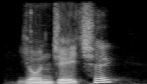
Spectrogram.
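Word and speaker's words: Jędrzejczyk: Yon Jaychik? – There you go.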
